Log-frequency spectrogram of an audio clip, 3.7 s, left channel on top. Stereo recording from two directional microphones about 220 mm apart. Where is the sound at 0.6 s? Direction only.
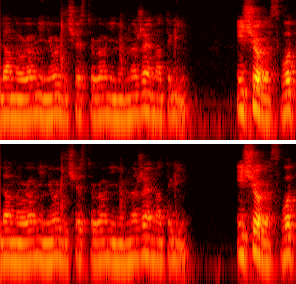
5° right (ahead or behind).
